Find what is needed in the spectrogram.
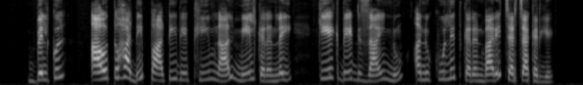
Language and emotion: Punjabi, happy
